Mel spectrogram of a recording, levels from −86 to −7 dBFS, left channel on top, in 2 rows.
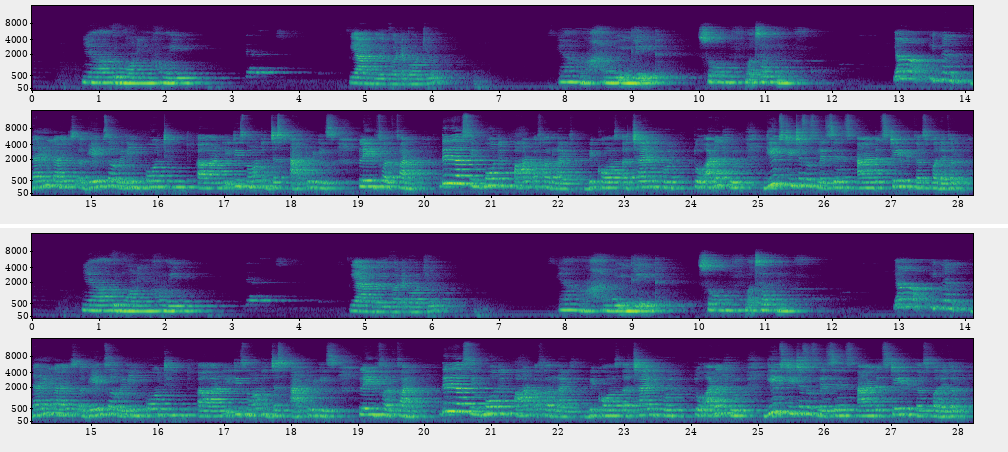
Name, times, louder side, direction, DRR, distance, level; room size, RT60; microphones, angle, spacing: voice 1, 0.7-2.3 7.9-9.3 10.0-11.3, left 1 dB, 10° right, -6 dB, 0.5 m, -27 dB
voice 2, 4.8-6.1 12.9-19.9 20.2-23.8 24.0-28.0, equal, 50° left, -3 dB, 0.6 m, -29 dB
2.7 x 2.4 x 3.6 m, 1.4 s
head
